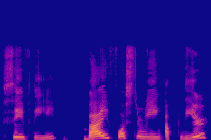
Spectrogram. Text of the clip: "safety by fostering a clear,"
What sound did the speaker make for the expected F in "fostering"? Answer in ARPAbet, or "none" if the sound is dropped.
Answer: F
